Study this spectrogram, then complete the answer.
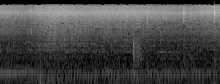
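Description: Ingredients for a fish-head ghonto with bitter gourd hit hot oil and give a steady, bright sizzle and hiss, with a couple of faint knocks near the end.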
